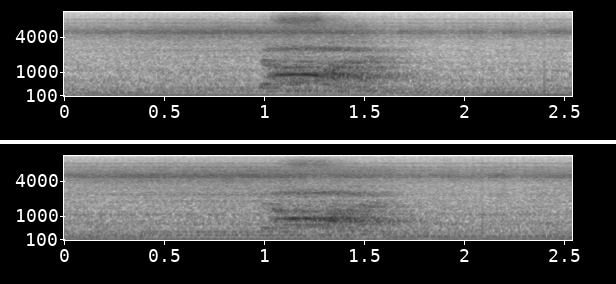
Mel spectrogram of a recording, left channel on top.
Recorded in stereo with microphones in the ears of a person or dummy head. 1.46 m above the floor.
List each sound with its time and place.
1.0 s a shout: 70° left (ahead or behind), 7 m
